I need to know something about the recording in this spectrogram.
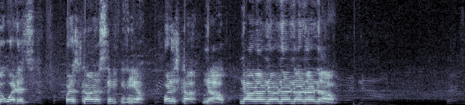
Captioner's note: applause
